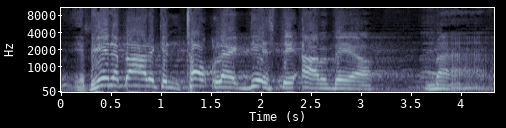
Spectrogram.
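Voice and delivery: "talk" पर चढ़ती पुकार; preaching. Acted. Preaching peak.

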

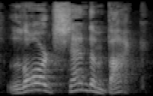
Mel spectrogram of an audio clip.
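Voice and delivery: high, slow, imploring cry to God; pleading prayer. Retold or imitated. Woman praying for the preacher's return, high slow pleading. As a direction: beg the Lord, drawing it out.

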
